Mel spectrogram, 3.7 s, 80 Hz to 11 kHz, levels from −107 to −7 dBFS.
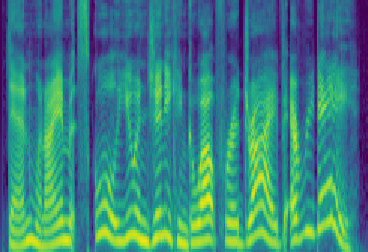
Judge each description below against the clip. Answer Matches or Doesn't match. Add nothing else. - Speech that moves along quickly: Matches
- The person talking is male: Doesn't match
